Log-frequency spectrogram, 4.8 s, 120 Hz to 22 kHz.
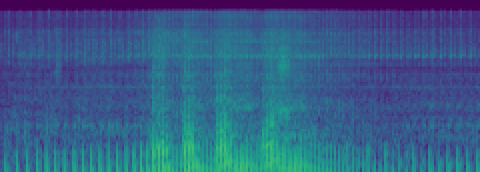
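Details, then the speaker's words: Suzuki Smash 115 (2017) after repair, both connecting rod bearings replaced and crankshaft aligned, road test: even idle thump about three beats a second, clean rev blip, no knocking from inside the engine; normal running. "y smot na ulit wala na yung maingay kanina mga ka br okay na wala na yung kumakalampag dito sa loob ng makina"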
